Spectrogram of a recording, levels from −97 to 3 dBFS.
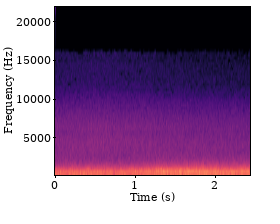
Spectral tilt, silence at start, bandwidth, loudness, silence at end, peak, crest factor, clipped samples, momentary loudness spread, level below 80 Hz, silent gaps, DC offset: -5.5 dB/octave; 0 s; 15.5 kHz; -27 LUFS; 0 s; -12 dBFS; 14 dB; under 0.1%; 4 LU; -58 dBFS; none; under 0.1%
